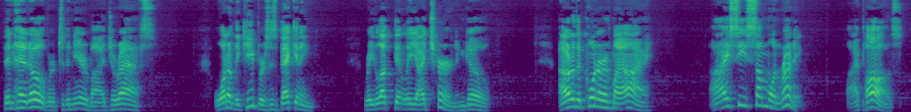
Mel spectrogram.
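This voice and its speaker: A man narrates a children's story in an expressive storytelling style. His voice is a little high for a male, and he takes his time, leaving dramatic pauses. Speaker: read-aloud narrator. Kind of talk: storytelling read aloud with casual asides to young listeners.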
